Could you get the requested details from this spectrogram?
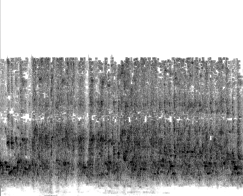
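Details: Several pet budgerigars singing together in the morning, a dense, continuous scratchy chatter of overlapping warbles and chirps, high and busy throughout with no pauses, a brief low thump near the first second.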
